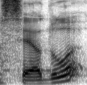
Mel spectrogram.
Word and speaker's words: cédula: Aí, a palavra cédula, notoriamente, é uma proparoxítona. A sílaba tônica está na antepenúltima sílaba.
